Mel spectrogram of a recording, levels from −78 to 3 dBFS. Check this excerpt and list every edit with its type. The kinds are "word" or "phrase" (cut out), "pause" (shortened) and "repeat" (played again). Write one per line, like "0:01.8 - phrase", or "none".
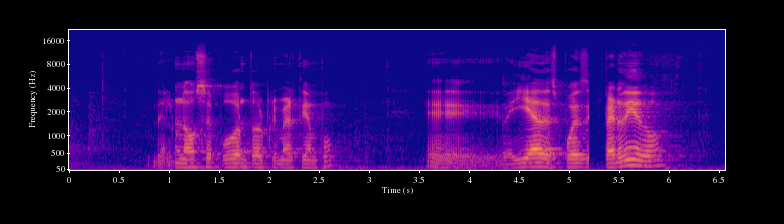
0:01.1 - word
0:01.7 - word
0:04.3 - word
0:05.2 - word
